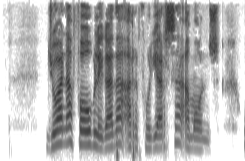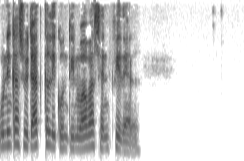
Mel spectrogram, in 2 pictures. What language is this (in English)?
Catalan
